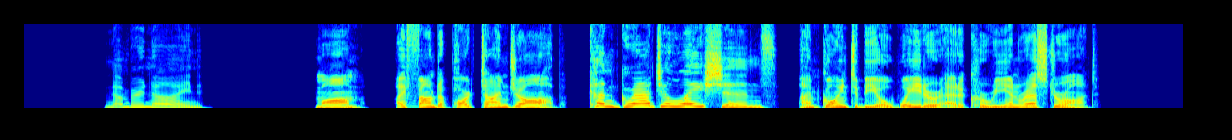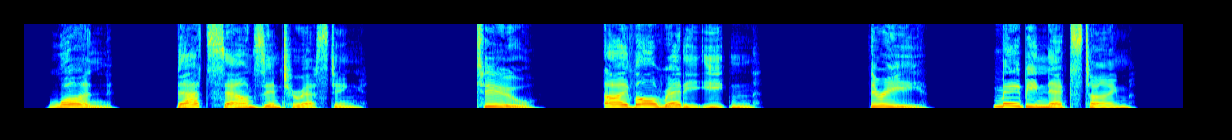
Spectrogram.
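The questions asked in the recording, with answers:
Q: I'm going to be a waiter at a Korean restaurant.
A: 1: That sounds interesting.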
